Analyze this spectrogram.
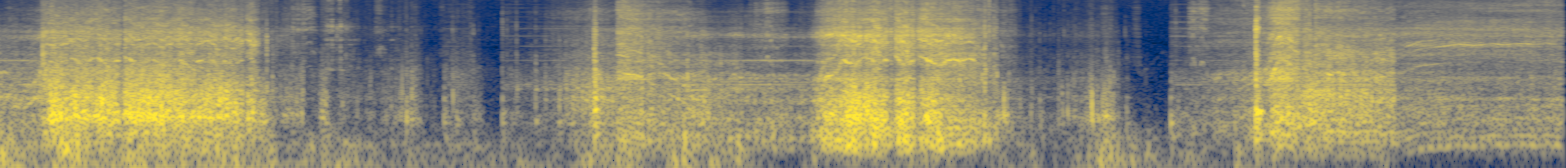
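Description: Tyres crunch and scrape over loose dirt and stones.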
